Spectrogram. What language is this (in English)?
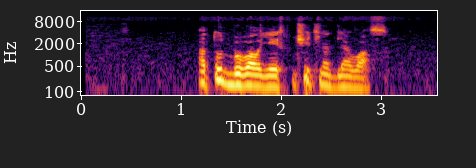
Russian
